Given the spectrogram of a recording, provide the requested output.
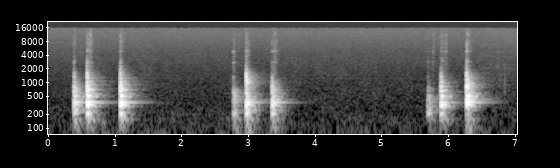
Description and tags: Knocking On Door
knocking on a wooden door.
knock, wood, wooden, knocks, knocking, door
